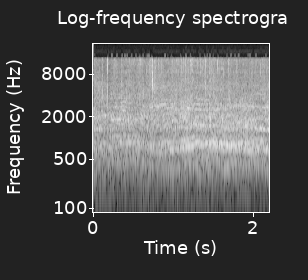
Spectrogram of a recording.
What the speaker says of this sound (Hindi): तो एक बार हाथ उठाकर ताली सब लोग बजाइए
